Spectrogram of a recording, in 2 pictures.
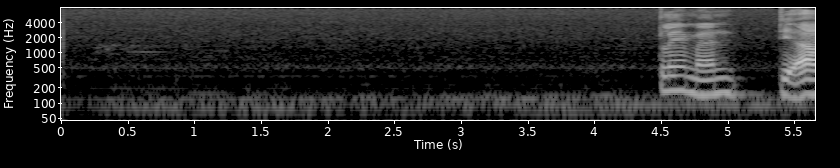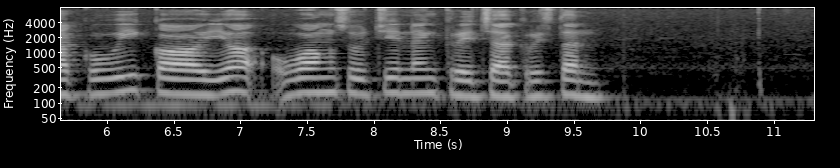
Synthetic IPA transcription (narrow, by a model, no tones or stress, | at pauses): klemɛnd̪̥i̤akuwikɔjɔwɔŋsut͡ʃinɪŋɡ̥ɾed̥ʒ̥a̤kɾist̪ən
